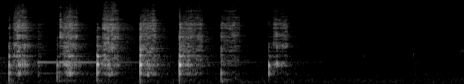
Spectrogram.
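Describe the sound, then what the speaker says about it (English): Deeply browned cooked onions are scraped from a pan into a bowl in seven quick metallic clinks and scrapes, evenly spaced, close and crisp, ending in quiet with no voices. "I'm gonna take these out, just transfer them to a bowl."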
